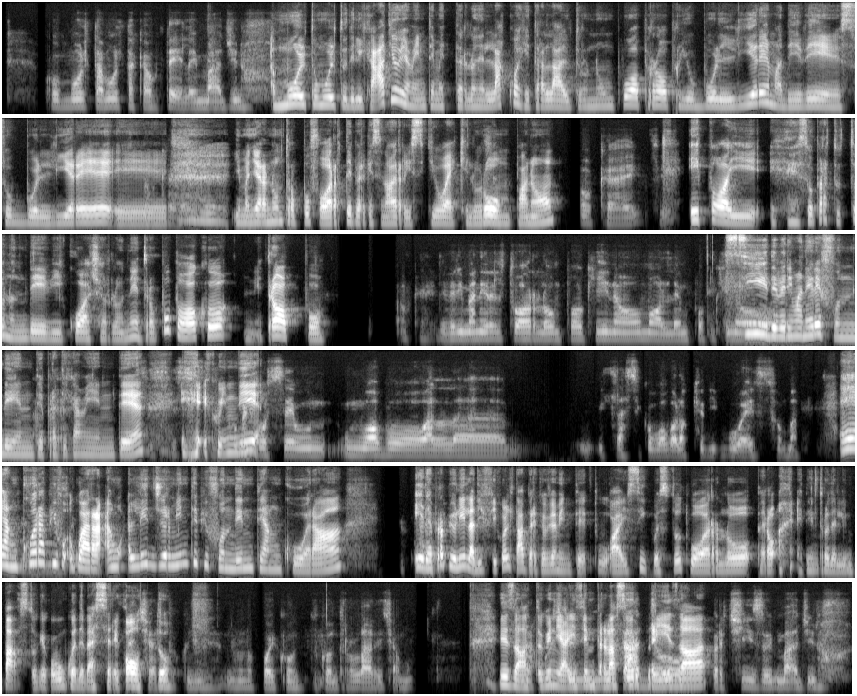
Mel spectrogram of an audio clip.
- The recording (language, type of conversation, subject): Italian, podcast, Qual è uno dei tuoi piatti casalinghi preferiti?
- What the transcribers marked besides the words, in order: tapping; chuckle; unintelligible speech; laughing while speaking: "e"; chuckle; other background noise; laughing while speaking: "immagino"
